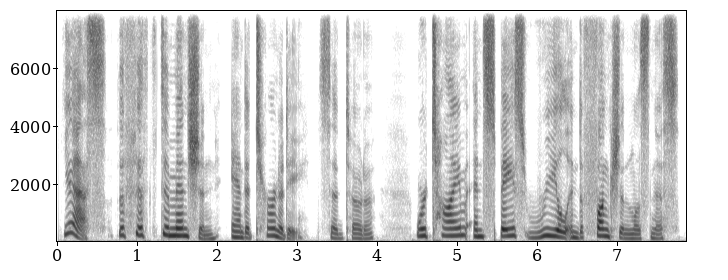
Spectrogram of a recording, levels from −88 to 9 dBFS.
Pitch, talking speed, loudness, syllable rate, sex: 205 Hz, 115 wpm, -19 LUFS, 3.9 syllables/s, female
